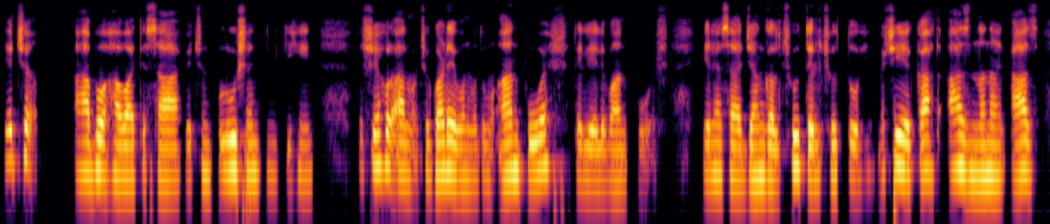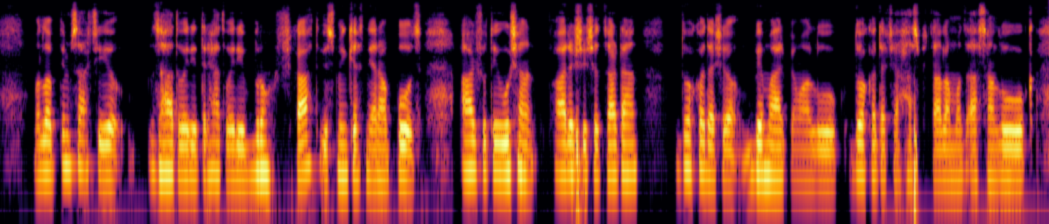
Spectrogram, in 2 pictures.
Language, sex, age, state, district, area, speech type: Kashmiri, male, 45-60, Jammu and Kashmir, Budgam, urban, spontaneous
